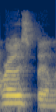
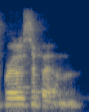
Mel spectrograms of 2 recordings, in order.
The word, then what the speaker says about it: Roseboom: And if you really want to know, it has 3 syllables. It's not Roseboom, it's Rosaboom. And it's a corruption. I've taught you a new thing. It's actually a corruption of Rosebaum, rose tree. And so if you take that into account, the old timers do pronounce it with 3 syllables.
